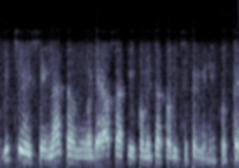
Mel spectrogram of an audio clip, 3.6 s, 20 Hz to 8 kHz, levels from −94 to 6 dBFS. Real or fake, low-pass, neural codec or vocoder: fake; 7.2 kHz; vocoder, 44.1 kHz, 128 mel bands, Pupu-Vocoder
